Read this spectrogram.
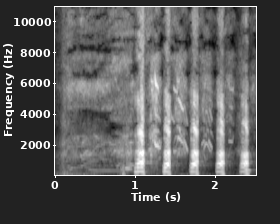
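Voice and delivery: high, loud burst of laughter. Real, not acted. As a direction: crack up in pulsing bursts. Laughs at the accent bit.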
